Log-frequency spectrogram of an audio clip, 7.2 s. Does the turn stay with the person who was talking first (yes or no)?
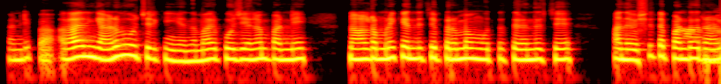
yes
